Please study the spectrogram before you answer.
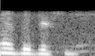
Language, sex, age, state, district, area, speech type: Assamese, female, 18-30, Assam, Dibrugarh, rural, conversation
